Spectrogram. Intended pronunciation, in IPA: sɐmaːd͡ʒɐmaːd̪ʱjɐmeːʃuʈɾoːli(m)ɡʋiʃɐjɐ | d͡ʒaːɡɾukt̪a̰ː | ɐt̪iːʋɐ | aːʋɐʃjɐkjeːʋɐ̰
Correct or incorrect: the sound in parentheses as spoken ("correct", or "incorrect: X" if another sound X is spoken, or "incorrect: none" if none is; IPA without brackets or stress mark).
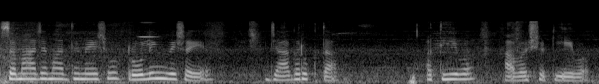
incorrect: ŋ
